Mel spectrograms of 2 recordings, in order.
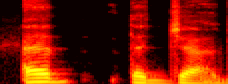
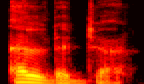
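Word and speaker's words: الدجال: They say Ad-Dajjal because in Arabic here there is L, but they are trying to supposedly to teach you how to pronounce it. So Ad-Dajjal, they make it shorter, but the fact it is Al-Dajjal.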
